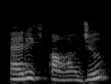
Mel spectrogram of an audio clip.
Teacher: biz k-nı y tələffüz edirik, çünki ondan sonra sait gəlib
